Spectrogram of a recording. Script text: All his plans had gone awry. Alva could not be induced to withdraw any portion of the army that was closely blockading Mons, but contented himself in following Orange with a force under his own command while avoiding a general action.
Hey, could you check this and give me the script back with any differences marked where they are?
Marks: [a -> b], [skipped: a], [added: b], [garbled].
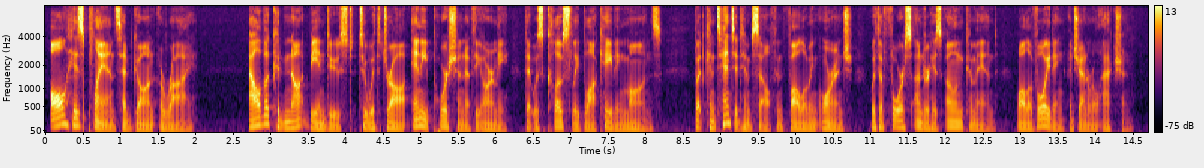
All his plans had gone awry. Alva could not be induced to withdraw any portion of the army that was closely blockading Mons, but contented himself in following Orange with a force under his own command while avoiding a general action.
